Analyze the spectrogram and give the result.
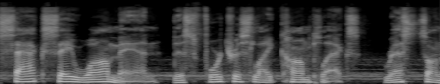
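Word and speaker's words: Sacsayhuamán: The walls of Sakai Huaman. Pronounced Sak Seiwa man.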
